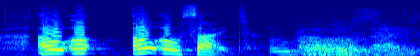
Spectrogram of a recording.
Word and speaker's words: oocyte: You have two O's here in some words, so you have to pronounce both O's. Oocyte.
